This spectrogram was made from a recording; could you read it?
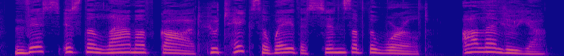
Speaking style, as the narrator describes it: John the Baptist saw him and cried out

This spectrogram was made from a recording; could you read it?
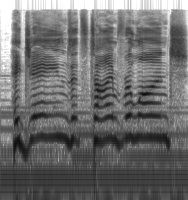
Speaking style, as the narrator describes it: shouted his parents

